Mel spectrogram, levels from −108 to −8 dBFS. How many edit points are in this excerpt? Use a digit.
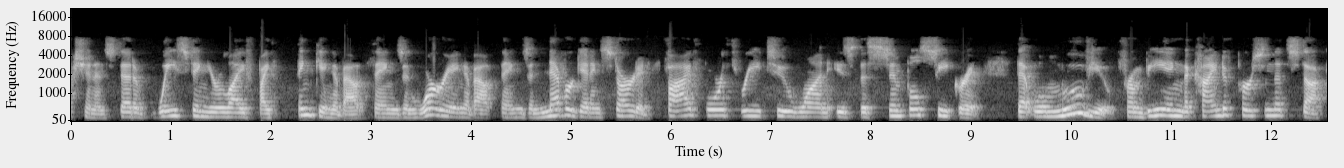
1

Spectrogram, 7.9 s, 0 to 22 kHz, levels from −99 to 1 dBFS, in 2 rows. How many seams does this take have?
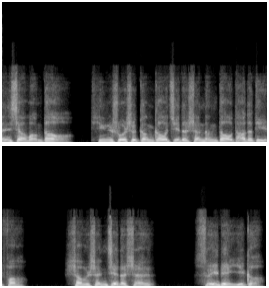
0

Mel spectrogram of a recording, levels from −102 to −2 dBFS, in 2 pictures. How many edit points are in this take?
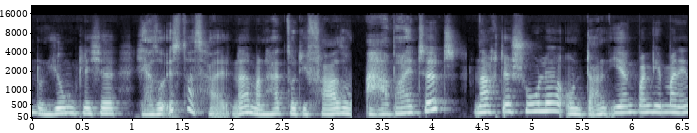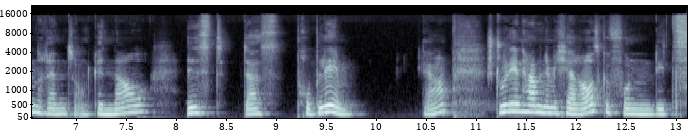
3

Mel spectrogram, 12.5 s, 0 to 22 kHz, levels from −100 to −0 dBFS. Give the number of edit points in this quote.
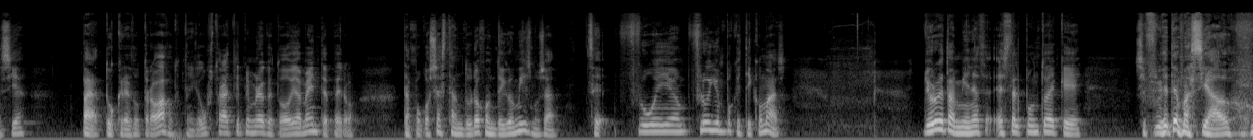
0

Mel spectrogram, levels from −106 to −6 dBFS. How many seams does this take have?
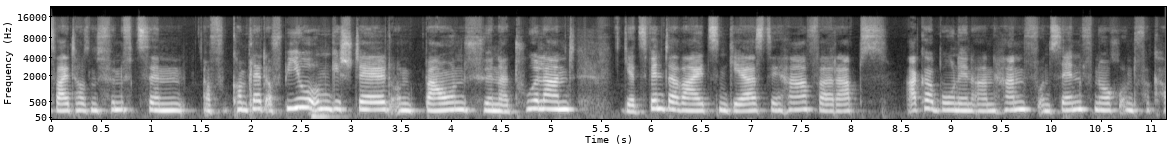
0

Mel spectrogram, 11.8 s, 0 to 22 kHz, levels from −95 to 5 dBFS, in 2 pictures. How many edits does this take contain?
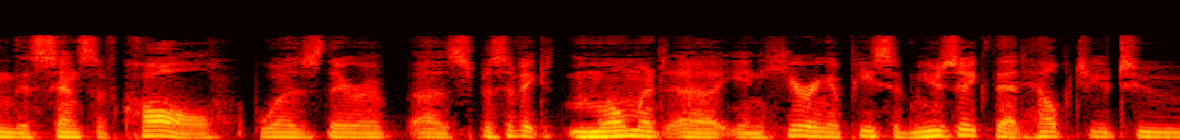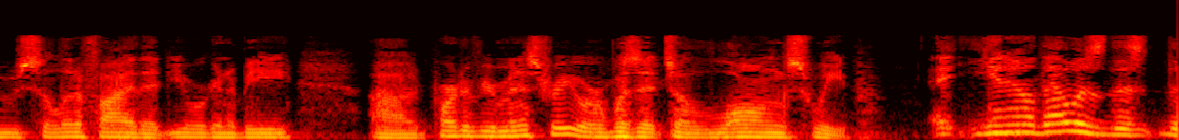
4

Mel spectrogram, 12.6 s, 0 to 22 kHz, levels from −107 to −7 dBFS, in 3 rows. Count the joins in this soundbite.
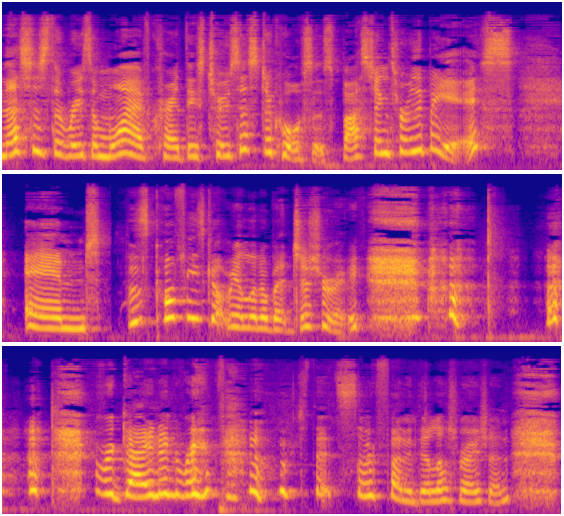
0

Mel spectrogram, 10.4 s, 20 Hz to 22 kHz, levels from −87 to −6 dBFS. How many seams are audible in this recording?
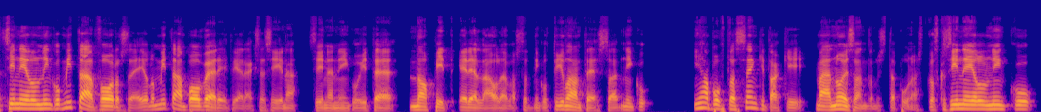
3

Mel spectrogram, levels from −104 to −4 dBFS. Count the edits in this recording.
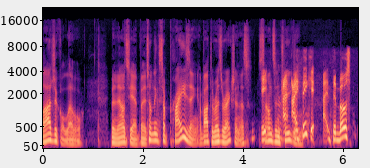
2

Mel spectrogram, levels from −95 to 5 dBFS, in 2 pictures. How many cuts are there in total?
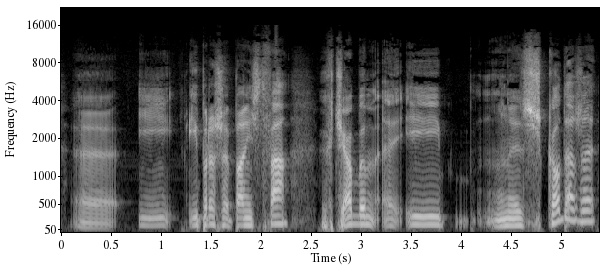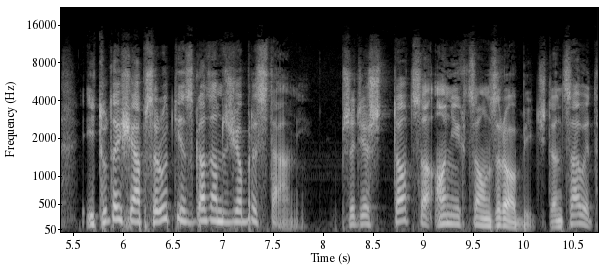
1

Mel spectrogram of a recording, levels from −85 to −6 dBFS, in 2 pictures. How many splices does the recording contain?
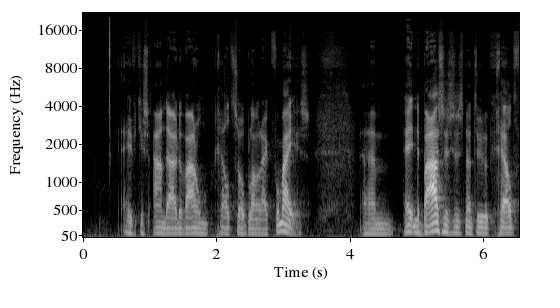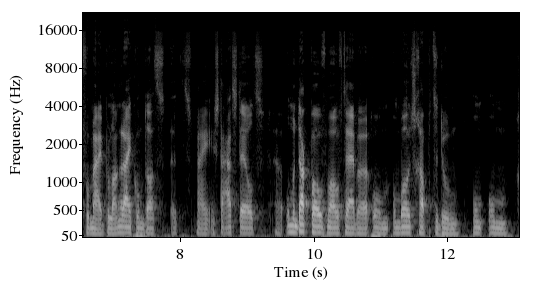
1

